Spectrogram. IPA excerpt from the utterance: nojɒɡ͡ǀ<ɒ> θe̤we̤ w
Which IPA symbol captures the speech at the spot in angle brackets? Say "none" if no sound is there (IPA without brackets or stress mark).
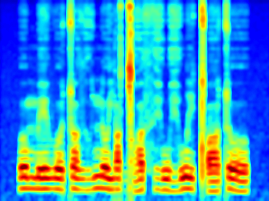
ɒ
